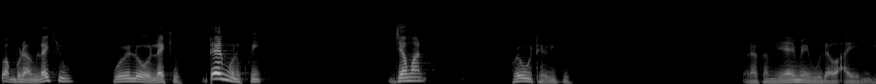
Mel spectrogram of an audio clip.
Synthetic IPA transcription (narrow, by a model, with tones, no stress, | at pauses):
ba˨mbu˨ɾa˨m˨la˦ki˨u˨˦ | wa˦i˦lo˨wla˦ki˨da˦i˦mu˨n˨kʷi˦ | d͡ʒa˦ma˦n | we˦wu˦ta˨wi˦ki˨ | wa˨da˨ka˨mi˨ja˦i˦me˨wu˨da˨wa̰˦ʔa̰˨je˨mḭ˨ni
